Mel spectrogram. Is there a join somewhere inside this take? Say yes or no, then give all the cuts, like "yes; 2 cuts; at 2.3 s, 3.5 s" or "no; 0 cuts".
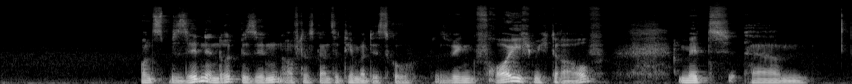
no; 0 cuts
